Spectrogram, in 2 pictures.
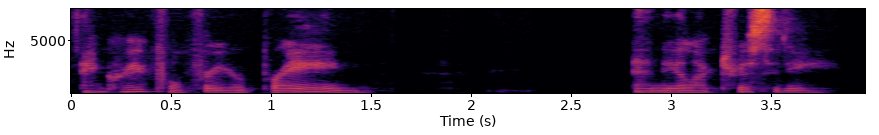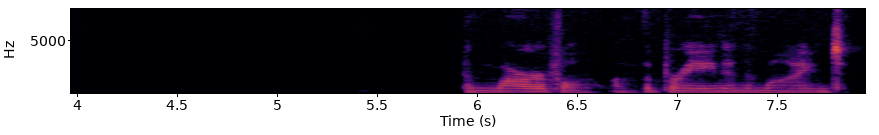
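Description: A woman leading a guided meditation, speaking slowly and gently with long pauses. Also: low voice, level tone, husky, muffled recording.

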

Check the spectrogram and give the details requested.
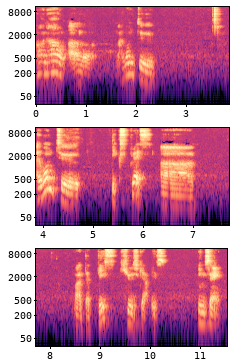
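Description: Japanese man, forties, podcast guest, halting and reflective, echoey studio. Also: mid-range voice, expressive, a little mellow. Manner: thoughtful, halting, many fillers. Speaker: guest photographer. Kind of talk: podcast interview. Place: small studio room. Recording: echoey room, faint noise.

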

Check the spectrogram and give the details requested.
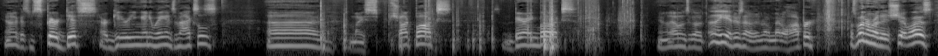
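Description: A man's voice: high-pitched, unhurried, noisy background. A man in his forties giving a rambling, offhand tour of his cluttered home workshop, with lots of fillers and the odd swear word, filmed on a handheld phone. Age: 40s. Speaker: hobbyist vlogger. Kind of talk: casual walkthrough of his workshop. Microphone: handheld phone camera.

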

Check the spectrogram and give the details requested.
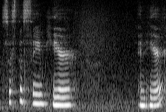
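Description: A young woman speaking softly in a gentle, measured, instructional way as a medical examiner in an ASMR roleplay. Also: fairly high pitch, slight background noise. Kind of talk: soft-spoken ASMR clinical roleplay. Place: small room set up as an exam office.

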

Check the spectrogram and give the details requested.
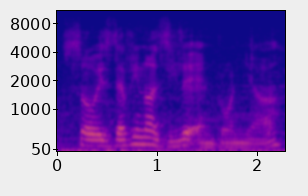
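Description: A young man giving casual let's-play commentary, thinking aloud in a halting way. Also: mid-range voice, animated, slight background noise. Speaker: gaming streamer. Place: small room indoors.

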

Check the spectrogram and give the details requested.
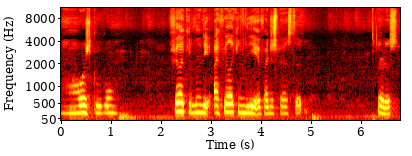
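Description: A woman's voice: medium pitch, little pitch movement, moderate pace, warm tone, breathy edge, dry recording. A young female gaming YouTuber talking casually through a phone game tutorial, rambling and apologizing with lots of fillers, recorded on a phone at home. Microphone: phone microphone. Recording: game music over phone-mic voice. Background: game music.

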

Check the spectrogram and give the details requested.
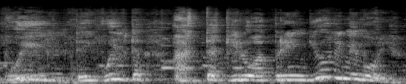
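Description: High-pitched man narrating a radio drama as storyteller, echoey playback over music. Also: measured pace, darkish tone. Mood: reflective.

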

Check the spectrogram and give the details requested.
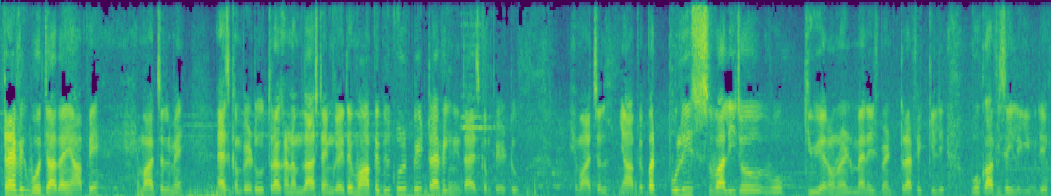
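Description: An excited young man talks to the phone in his hand as he shows off a hotel and a hillside view. His voice sits at an ordinary pitch, and the recording is noisy, with outdoor and traffic sounds clearly audible behind him. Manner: chatty, excited, mixes in English words. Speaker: travel vlogger. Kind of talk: casual travel vlog to camera. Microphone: phone held at arm's length.

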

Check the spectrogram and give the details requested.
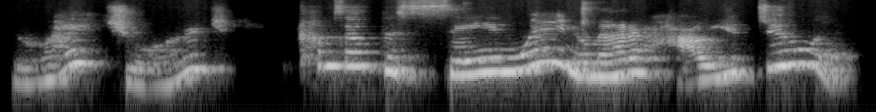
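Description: Naive older married lady, played by an actress, vintage radio comedy, animated pitch, heard distant from the mic. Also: unhurried, reverberant. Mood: innocently pleased. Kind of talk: 1940s radio comedy acting.

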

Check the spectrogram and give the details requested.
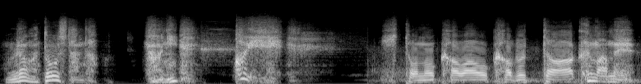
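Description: A man voicing a proud, fierce young male martial artist in a 1980s anime, who moves from measured calm to raging shouts. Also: on the low side. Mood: grim, resolute. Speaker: anime voice actor. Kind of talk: 1980s anime dub acting.

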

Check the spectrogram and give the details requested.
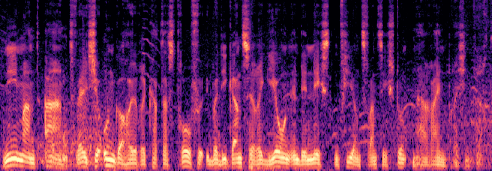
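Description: A man's voice: very deep voice, lively intonation, moderate pace. A man narrating a documentary from a script in a dramatic style. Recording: voice-over with clear background noise.

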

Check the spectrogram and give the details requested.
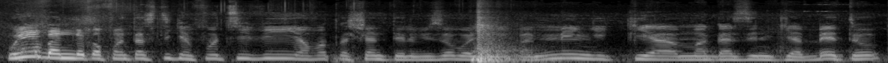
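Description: A man's voice: a little high, normal speed, heavy background noise. A man gives a casual field report outdoors in open grassland. He films on a handheld phone and switches between Lingala and French, chatty and repeating words. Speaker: reporter presenting a building project.

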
